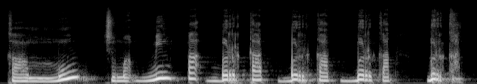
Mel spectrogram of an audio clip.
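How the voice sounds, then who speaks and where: A man voicing the stern, slow Holy Spirit. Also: high voice, very animated, mellow, husky, full character voice.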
